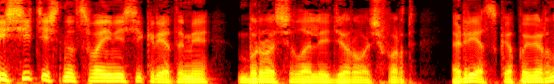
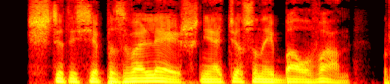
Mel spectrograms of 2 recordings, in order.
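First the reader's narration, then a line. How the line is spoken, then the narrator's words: Hissing. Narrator (Russian): прошипел он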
